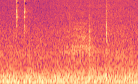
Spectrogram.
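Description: Faint computer mouse clicks: a quick pair of sharp ticks near the start, then a few softer single clicks over steady low hiss.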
